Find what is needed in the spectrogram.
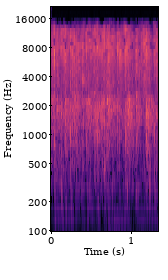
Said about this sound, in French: Applaudissements bien mérités pour cette question qui a collé les grosses têtes.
